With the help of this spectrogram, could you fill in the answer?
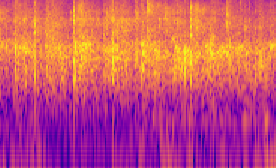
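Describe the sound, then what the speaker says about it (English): Brief, moderate clapping from a conference audience for a speaker, an uneven patter of hands that stays fairly close and continuous with no voices over it. "Just a hand of applause for her."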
